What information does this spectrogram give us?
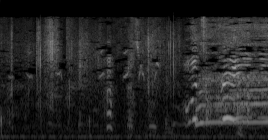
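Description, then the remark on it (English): A chicken calls in a short burst of bright, tonal clucking near the end, following a stretch of soft murmuring voices and rustling. “Yours is funky too. A little funky chicken.”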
